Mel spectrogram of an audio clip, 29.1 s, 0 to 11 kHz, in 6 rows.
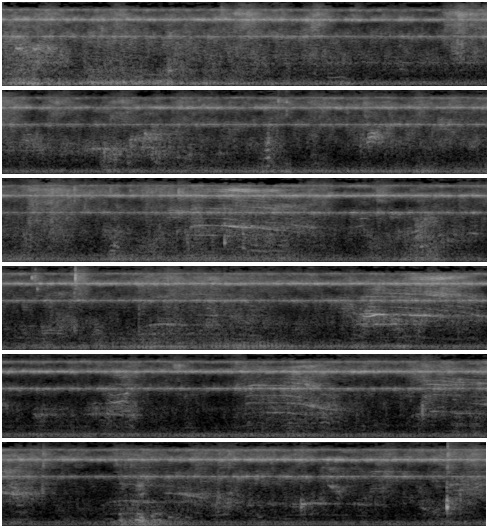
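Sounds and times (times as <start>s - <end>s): insect chorus buzzing: 0.0s - 29.0s.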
